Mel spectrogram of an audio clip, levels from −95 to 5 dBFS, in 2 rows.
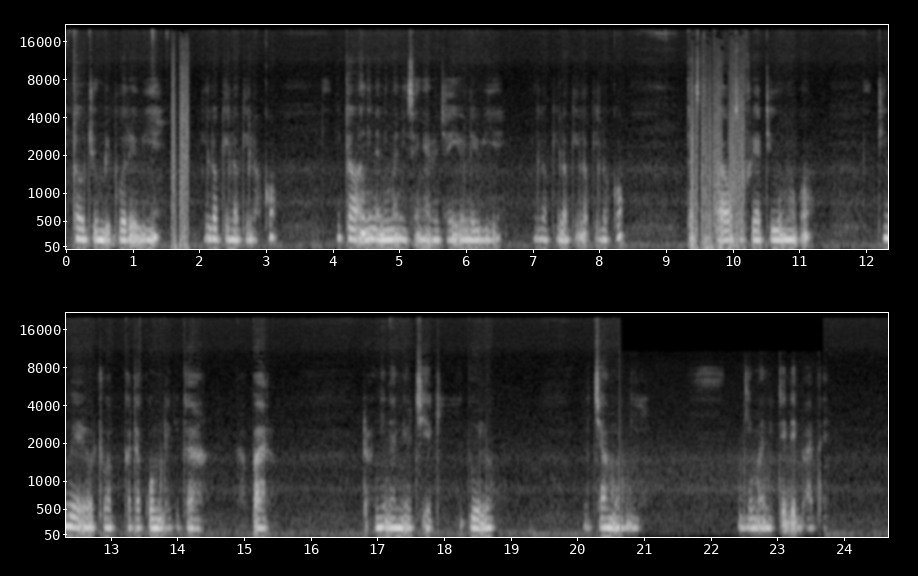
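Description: Throughout the speech there is a swirly, hollow smearing, and consonant attacks sound blurred. That is more damage than a single MP3 pass at 128 kbit/s would leave, so the likely cause is generation loss: the audio has been re-encoded about seven times. Each pass quantised on a shifted frame grid, so the holes and noise piled up. The top end still reaches 20.2 kHz, which separates this from a low-bitrate encode, where the top end would be cut off early.

From 1.57 to 1.83 s, and again from 9.36 to 10.17 s, there are irregular bursts of scratchy crackle. This is loose connector crackle: a worn or dirty contact rapidly breaking and remaking, so the signal is chopped into fragments. Its ragged, uneven texture is what separates it from digital dropouts, which leave clean gaps, and from steady clipping distortion.

At 20.63 s there is a 20 ms silence. After it the sound turns dull and boxy, with nothing above 10.7 kHz. 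It is also about 5 dB quieter, and a new noise floor sits about 45 dB below the signal. At 23.68 s the sound clears again. The likely cause is an input switched to a poorer device, a narrower-band microphone or headset profile. The silent gap and the changes in tone, level and noise all happen together, and that marks this as a change of device rather than an equaliser or filter.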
